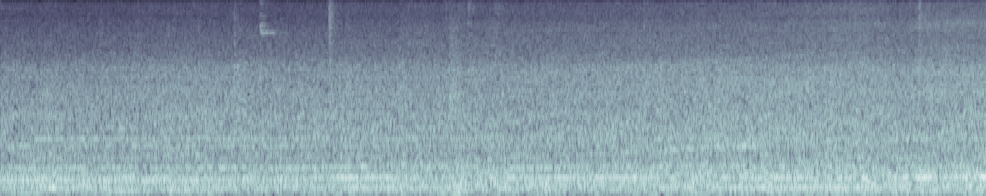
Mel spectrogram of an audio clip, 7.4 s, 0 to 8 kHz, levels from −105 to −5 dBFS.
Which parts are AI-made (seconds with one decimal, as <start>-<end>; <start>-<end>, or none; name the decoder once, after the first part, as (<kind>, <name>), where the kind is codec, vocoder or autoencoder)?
none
